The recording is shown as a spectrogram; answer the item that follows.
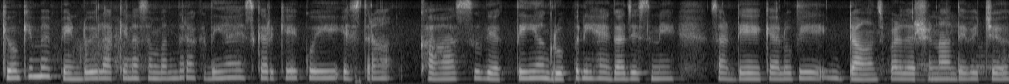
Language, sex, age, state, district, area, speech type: Punjabi, female, 18-30, Punjab, Tarn Taran, rural, spontaneous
